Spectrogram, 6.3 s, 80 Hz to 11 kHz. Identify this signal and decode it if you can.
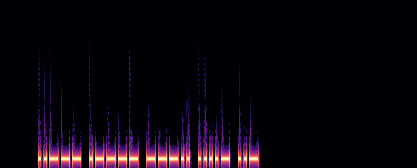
Morse code, heard as a keyed tone, about 29 wpm, 700 Hz. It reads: 2184U
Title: Code Groups - 5 Letter:Numbers - 28wpm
